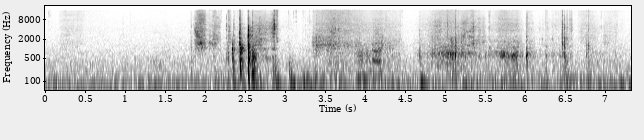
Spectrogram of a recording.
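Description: Paper handling from turning the page of a picture book: a quick cluster of crisp paper crackles about two seconds in, then a softer rustle and slide of the page, with a few light clicks near the end.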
